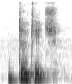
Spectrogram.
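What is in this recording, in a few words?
"dotage", British English; pronunciations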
